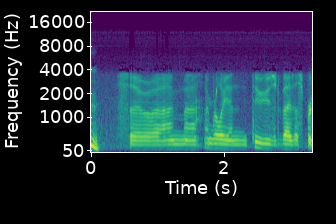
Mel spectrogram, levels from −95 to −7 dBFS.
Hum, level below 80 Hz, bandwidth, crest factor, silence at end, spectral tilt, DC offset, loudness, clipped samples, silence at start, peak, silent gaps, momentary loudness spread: none; -72 dBFS; 4.8 kHz; 16 dB; 0 s; -8.5 dB/octave; under 0.1%; -25 LUFS; under 0.1%; 0 s; -8 dBFS; none; 5 LU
